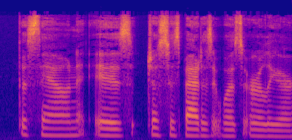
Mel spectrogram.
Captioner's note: speaking FRENCH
